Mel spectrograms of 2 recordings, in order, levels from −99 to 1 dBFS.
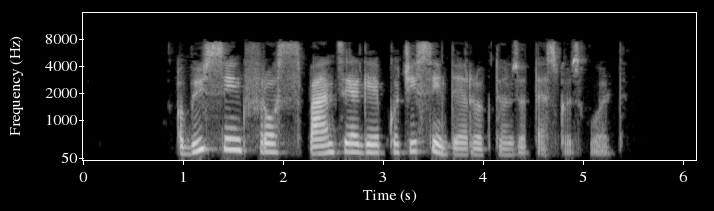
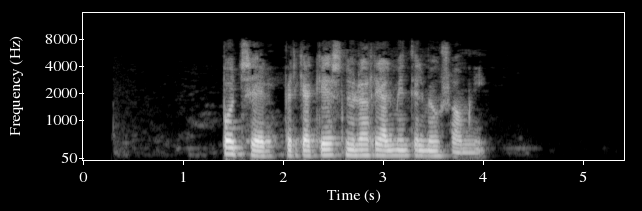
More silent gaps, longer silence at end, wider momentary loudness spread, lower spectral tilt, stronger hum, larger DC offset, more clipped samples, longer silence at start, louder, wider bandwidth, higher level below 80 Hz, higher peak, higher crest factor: neither; second, 0.85 s vs 1.4 s; about the same, 11 LU vs 9 LU; second, -3 dB/octave vs -6.5 dB/octave; neither; neither; neither; second, 0.95 s vs 1.4 s; second, -24 LUFS vs -19 LUFS; about the same, 8 kHz vs 7.8 kHz; second, -70 dBFS vs -62 dBFS; about the same, -4 dBFS vs -2 dBFS; about the same, 22 dB vs 20 dB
